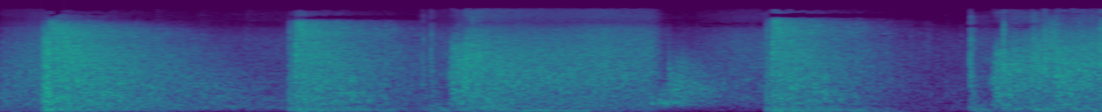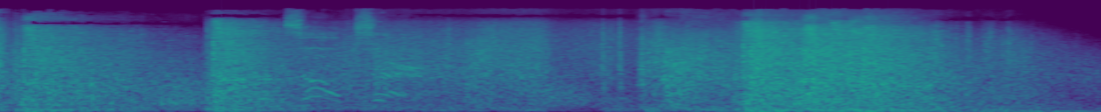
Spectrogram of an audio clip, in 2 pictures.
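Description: Heavy naval guns fire in loud booming blasts.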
